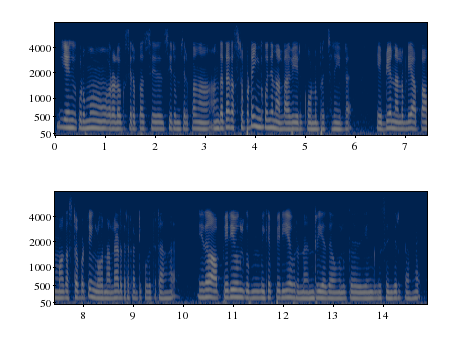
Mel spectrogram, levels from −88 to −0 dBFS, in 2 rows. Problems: constant background noise, low volume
